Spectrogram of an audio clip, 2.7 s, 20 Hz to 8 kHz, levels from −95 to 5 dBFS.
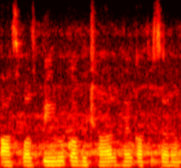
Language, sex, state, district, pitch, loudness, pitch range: Hindi, female, Bihar, Sitamarhi, 175 Hz, -25 LUFS, 170-180 Hz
